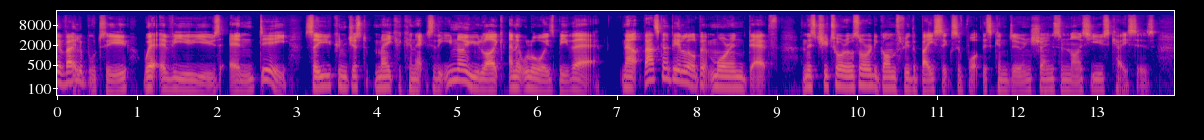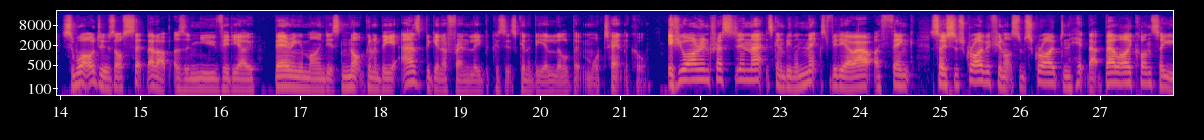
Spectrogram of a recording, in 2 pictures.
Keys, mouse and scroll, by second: 7.3 scroll down 1, 8.0 middle click, 9.1 scroll up 1, 10.8 scroll down 1, 12.3 /, 12.9 scroll down 1, 13.5 middle click, 14.3 shift+middle click, 14.8 middle click, 16.0-16.8 scroll up 1.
